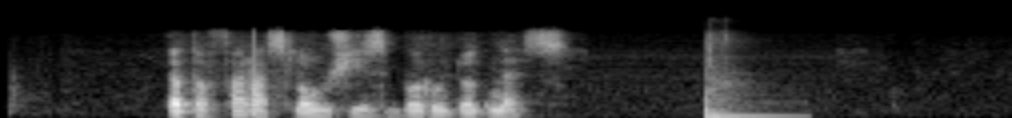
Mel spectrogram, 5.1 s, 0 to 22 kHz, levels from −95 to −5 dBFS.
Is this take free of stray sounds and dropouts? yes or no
no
